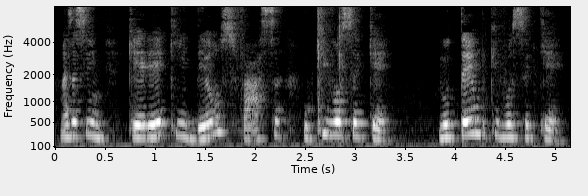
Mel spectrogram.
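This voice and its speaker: A woman's voice: fairly high pitch, a little slow, mellow, far from the mic. A Brazilian woman giving an informal devotional teaching in an earnest, conversational way, often repeating phrases for emphasis. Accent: Brazilian Portuguese.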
